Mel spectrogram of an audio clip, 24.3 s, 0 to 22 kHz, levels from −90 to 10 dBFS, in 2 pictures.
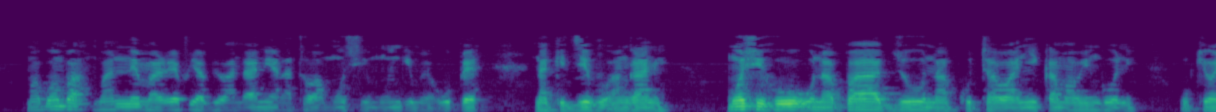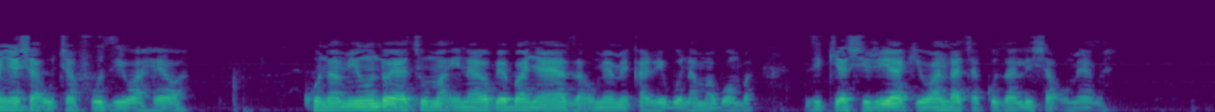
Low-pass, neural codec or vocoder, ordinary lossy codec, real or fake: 7.2 kHz; none; MP3, 24 kbps; real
